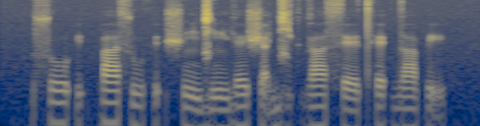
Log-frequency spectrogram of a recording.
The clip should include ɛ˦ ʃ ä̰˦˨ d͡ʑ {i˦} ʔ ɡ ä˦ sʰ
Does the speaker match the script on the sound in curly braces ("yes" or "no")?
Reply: no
